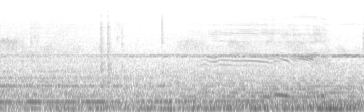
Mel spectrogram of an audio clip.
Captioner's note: car clicking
